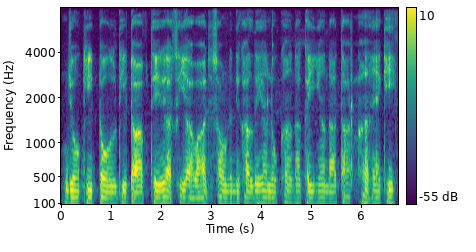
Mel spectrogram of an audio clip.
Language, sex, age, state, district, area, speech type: Punjabi, male, 45-60, Punjab, Jalandhar, urban, spontaneous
